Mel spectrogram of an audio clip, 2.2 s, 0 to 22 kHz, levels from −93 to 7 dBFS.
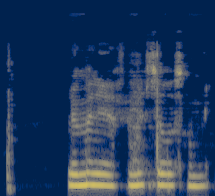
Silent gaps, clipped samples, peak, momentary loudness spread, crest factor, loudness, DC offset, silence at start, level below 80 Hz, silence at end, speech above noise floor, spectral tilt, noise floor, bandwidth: none; under 0.1%; -6 dBFS; 8 LU; 14 dB; -18 LUFS; under 0.1%; 0.05 s; -68 dBFS; 0.1 s; 68 dB; -5.5 dB/octave; -85 dBFS; 8.2 kHz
